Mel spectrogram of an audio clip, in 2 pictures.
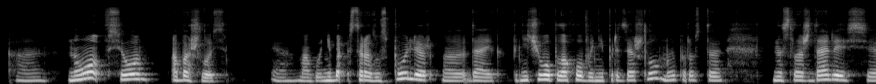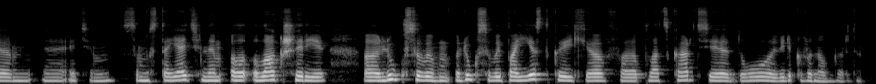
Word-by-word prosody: А. 175 Hz, -1 st, -7 dB, 0.3 s
Но 240 Hz, +10 st, +5 dB
всё 235 Hz, 0 st, +3 dB
обошлось. 165 Hz, -6 st, 0 dB, 0.4 s
А, 195 Hz, -, -9 dB
могу 165 Hz, 0 st, -5 dB
неб 175 Hz, +1 st, +3 dB
сразу 185 Hz, -4 st, +2 dB
спойлер, 225 Hz, -, +4 dB
а, 170 Hz, -2 st, -3 dB
да, 175 Hz, -3 st, -1 dB
и 160 Hz, -, -3 dB
как 160 Hz, 0 st, -19 dB
бы 195 Hz, -, -11 dB
ничего 220 Hz, +4 st, +6 dB
плохого 195 Hz, -3 st, +4 dB
не 175 Hz, 0 st, 0 dB
произошло. 195 Hz, +8 st, -2 dB
Мы 205 Hz, -3 st, -1 dB
просто 195 Hz, -2 st, -4 dB, 0.5 s
наслаждались, 195 Hz, +3 st, +2 dB
эм, 170 Hz, -1 st, -3 dB
этим 170 Hz, -1 st, -9 dB
самостоятельным 180 Hz, +1 st, -2 dB
л 185 Hz, -2 st, +2 dB
лакшери, 185 Hz, -2 st, +2 dB, 0.3 s
а, 175 Hz, 0 st, +3 dB
люксовым 185 Hz, -4 st, +1 dB
люксовой 180 Hz, -1 st, -1 dB
поездкой 195 Hz, 0 st, +1 dB, 0.4 s
в 160 Hz, -1 st, -3 dB
плацкарте 175 Hz, +1 st, -3 dB
до 170 Hz, +2 st, -3 dB
Великого 165 Hz, +1 st, -6 dB
Новгорода. 150 Hz, +1 st, -11 dB
180 Hz, 120 wpm, -20 LUFS, 170-200 Hz, 0.5 s, ничего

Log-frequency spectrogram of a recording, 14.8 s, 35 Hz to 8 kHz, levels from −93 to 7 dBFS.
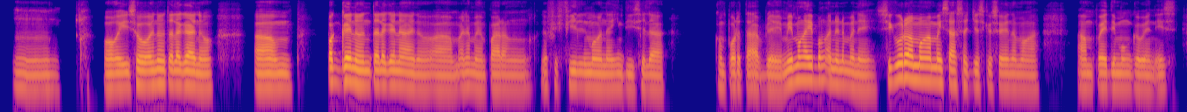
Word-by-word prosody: Mm. 110 Hz, -3 st, -6 dB, 0.6 s
Okey, 115 Hz, +1 st, +2 dB
so 130 Hz, +2 st, +3 dB
ano 140 Hz, +1 st, +3 dB
talaga 130 Hz, -2 st, +5 dB
'no, 115 Hz, 0 st, -1 dB, 0.5 s
um, 115 Hz, -1 st, +2 dB, 0.5 s
'pag 155 Hz, -1 st, +4 dB
gano'n 145 Hz, -4 st, +6 dB
talaga 135 Hz, 0 st, +3 dB
na 125 Hz, -2 st, +2 dB
ano, 110 Hz, -1 st, -4 dB
um, 105 Hz, -1 st, -3 dB
alam 120 Hz, +1 st, -3 dB
mo 115 Hz, -, -4 dB
'yon, 105 Hz, -2 st, -9 dB
parang 110 Hz, -1 st, -4 dB, 0.2 s
nafi-feel 125 Hz, 0 st, -6 dB
mo 115 Hz, -1 st, +1 dB
na 110 Hz, 0 st, -2 dB
hindi 110 Hz, -1 st, -6 dB
sila 110 Hz, -2 st, -3 dB, 0.6 s
komportable, 110 Hz, -3 st, -3 dB
may 145 Hz, +5 st, +2 dB
mga 170 Hz, -1 st, +3 dB
ibang 165 Hz, 0 st, -1 dB
ano 140 Hz, -3 st, 0 dB
naman, 125 Hz, -4 st, -2 dB
eh 110 Hz, 0 st, -3 dB
siguro 180 Hz, -, +4 dB
ang 175 Hz, -, +4 dB
mga 160 Hz, -1 st, +5 dB
ma-i-sa-suggest 135 Hz, -5 st, -1 dB
ko -, -, -5 dB
sa'yo 115 Hz, 0 st, -2 dB
na 110 Hz, -1 st, -4 dB
mga, 110 Hz, -1 st, -5 dB, 0.6 s
um, 115 Hz, 0 st, -1 dB
pwede 120 Hz, +1 st, -1 dB
mong 115 Hz, 0 st, -4 dB
gawin 110 Hz, -2 st, -4 dB
is, 110 Hz, +1 st, -9 dB
115 Hz, 170 wpm, -23 LUFS, 110-130 Hz, 0.6 s, gano'n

